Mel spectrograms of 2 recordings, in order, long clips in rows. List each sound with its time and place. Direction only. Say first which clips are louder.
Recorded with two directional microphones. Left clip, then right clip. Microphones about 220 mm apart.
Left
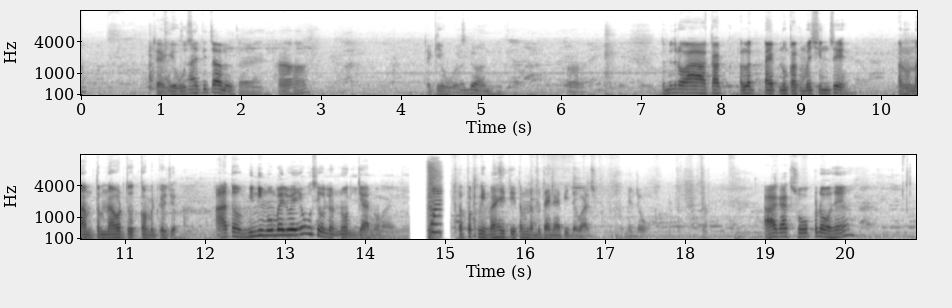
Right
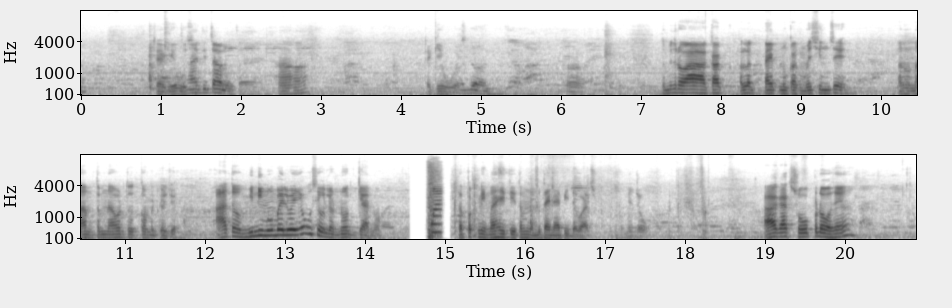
0.9 s speech: left 4 dB; 10° left (ahead or behind)
1.3 s speech: left 7 dB; 40° left (ahead or behind)
2.5 s a man's voice: left 2 dB; 5° left (ahead or behind)
4.3 s a man's voice: left 2 dB; 5° left (ahead or behind)
7.3 s a man's voice: left 1 dB; 5° left (ahead or behind); by 11.6 s 20° left (ahead or behind)
12.1 s a man's voice: left 3 dB; 5° left (ahead or behind)
18.9 s a man's voice: even; centre (ahead or behind)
